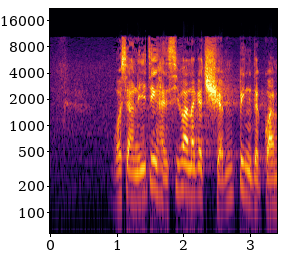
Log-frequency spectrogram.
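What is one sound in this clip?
A middle-aged man speaks with animation into a microphone.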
